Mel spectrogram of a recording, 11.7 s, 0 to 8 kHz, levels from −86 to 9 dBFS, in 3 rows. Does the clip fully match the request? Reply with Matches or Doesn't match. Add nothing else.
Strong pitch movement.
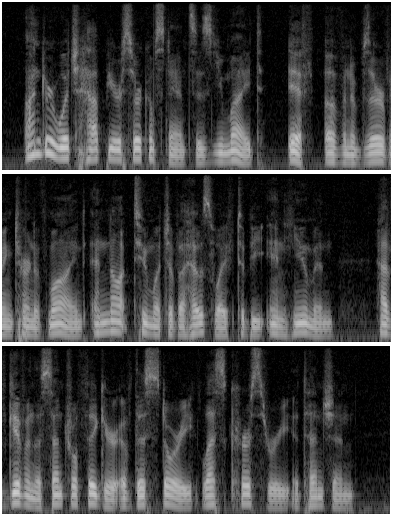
Doesn't match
